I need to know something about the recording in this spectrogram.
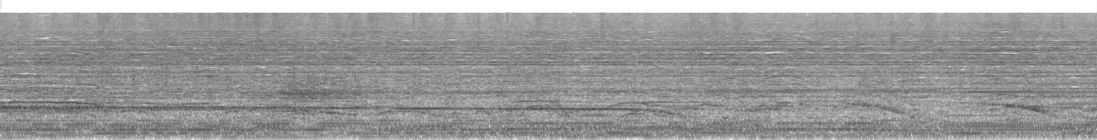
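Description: Live church band playing continuously, with sustained held notes over a steady full accompaniment.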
